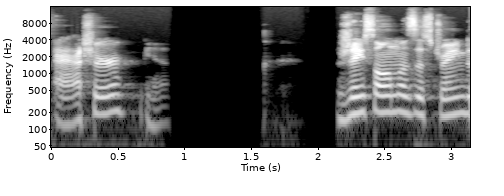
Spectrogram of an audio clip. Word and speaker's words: Azure: I'm gonna like that one so much it's pronounced Asher yeah Json was a string do they use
